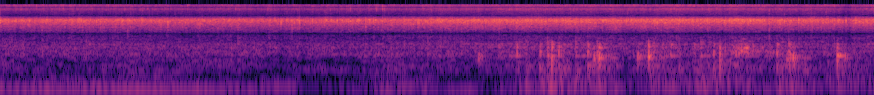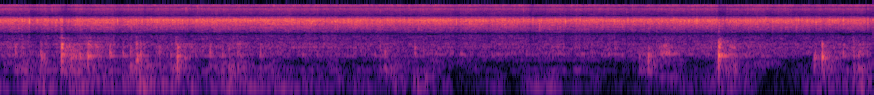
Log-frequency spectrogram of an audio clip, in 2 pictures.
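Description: Diced bacon, green bell pepper and garlic sizzling in oil in a frying pan, with a steady high hiss. From about two seconds in, a wooden spoon stirs through it in many short scraping strokes.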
